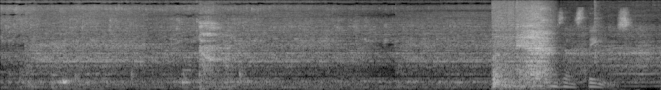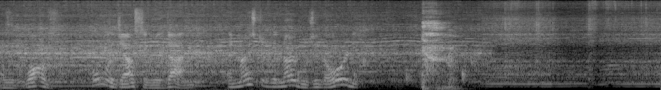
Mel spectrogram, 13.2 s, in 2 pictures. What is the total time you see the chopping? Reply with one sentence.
You can't hear the chopping here.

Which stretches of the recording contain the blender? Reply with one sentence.
The blender can be heard from 0.1 to 13.1 s.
